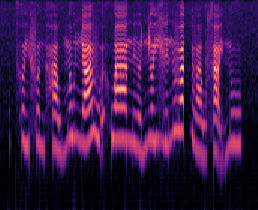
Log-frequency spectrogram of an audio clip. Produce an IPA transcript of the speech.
t̪ʰ ə̤˨˩ j f ə̤˨˩ n h a̤˨˩ w m ə˧ w ɲ aː˨˦ v ṵ˧˨ ə̯ h w aː˧ n i̤˨˩ ə̯ ɲ əː˧ j ɣ i˨˦ n v a˦˥ t̚ v a̤˨˩ w s a̰ː˧˨ j n u˧

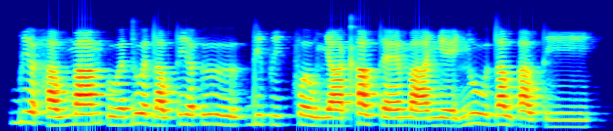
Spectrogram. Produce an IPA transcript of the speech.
b i˥˨ ə̯ h a˩˧ w m aː˧˥ m ʔ u˩˧ ə̯ d u˥˨ ə̯ d a˧˩ w t̪ i˥˨ ə̯ ʔ ɯː˥˨ | d i˥˨ p iː˧ k̚ f ɤː˧˩ w ɲ aː˩ kʰ a˥˨ w t̪ ɛː˩˧ m aː˩˧ ɲ eː˧˩ ɲ uː˥˨ d a˥˨ w ʔ a˧˩ w t̪ iː˩

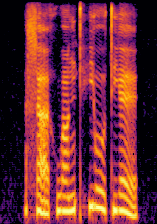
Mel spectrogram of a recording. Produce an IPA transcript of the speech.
s ä̰˨˩ x w ɑ˧˥ ŋ t̪ʰ j o˥˧ ʊ̯ t̪ j ɛ˥˩

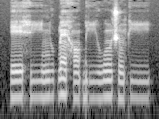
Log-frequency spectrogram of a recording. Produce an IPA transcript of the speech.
eː˧ h iː˧ ɲ u˧ ɓ ɛ̃˦ h ɔ̃˧ ɓ iː˧ w ũ˦ ʃ ũ˧ k iː˦

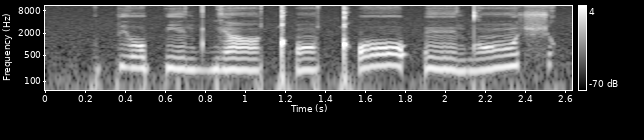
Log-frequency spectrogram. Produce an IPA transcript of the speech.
pʲ ɔ pʲ ẽ d ɡʲ ɑ̃ ǃʼ ɔ̃ ǃʼ ɔ ʔ ẽ d ɔ̃ ʃ

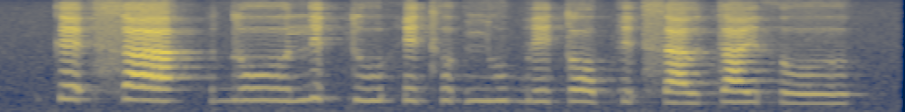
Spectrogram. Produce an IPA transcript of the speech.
k ɛ˦ ʔ s ä˦˨ | d o˨ ʊ̯ n ɪ˦ ʔ t u˨ h e˦˨ tʰ ʊ˦ ʔ ɲ u˦ b e˦ t ɔ˦ pʰ ɪ˦ ʔ s a˨ ʊ̯ t a˦ ɪ̯ θ o˨ ʊ̯

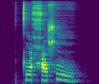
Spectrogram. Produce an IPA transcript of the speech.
t ĩ ħ ʌ ʃ ĩ

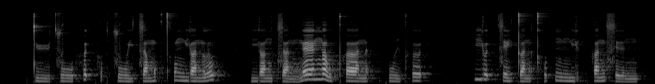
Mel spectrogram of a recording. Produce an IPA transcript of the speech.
t̪ yː˨˩ t͡s uː˨˩ h ɵ˥ t̚ h ʊ˧ k̚ t͡s uː˨˩ j t͡s ɐ˨˥ m ʊ˧ k̚ t̪ʰ ʊ˧ ŋ j ɐ˨˧ n l ʊ˥ k̚ | j ɐ˨ ŋ t͡s ɐ˨˩ n ŋ ɛː˥ ŋ ɐ˨˧ w pʰ ɐ˧ n | kʷ iː˨˩ pʰ ɵ˧ t̚ | j ɵ˥ t̚ t͡s e˨ j t̪ ɐ˨ n kʰ ʊ˨˥ k̚ ŋ ɪ˨ ŋ j ɪ˧ k̚ h ɐ˨˥ n s ɪ˨ ŋ

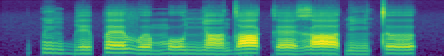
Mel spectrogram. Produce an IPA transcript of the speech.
p ĩ˧ ɡ͡b e˨ p ɛ˦ v ə˨ m o˧ ɲ ã˨ d a˦ k ɛ˨ ɣ a˦˨ ɗ ĩ˨ t ə˦

